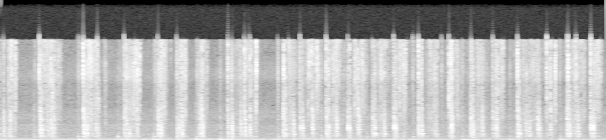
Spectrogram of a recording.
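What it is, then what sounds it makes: Weathered wooden table. Long fingernails on both hands tap rapidly on a grey, weathered solid wood slat tabletop. The result is a fast, steady patter of short, dry clicks with a bright top and a faint low body under them.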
